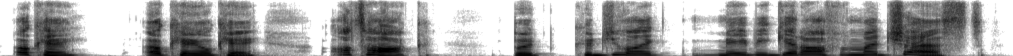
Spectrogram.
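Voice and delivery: a cornered trickster pleading; nervous country rogue. Acted. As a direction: squirm and stall, talking fast. Voices the nervous Pickett.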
